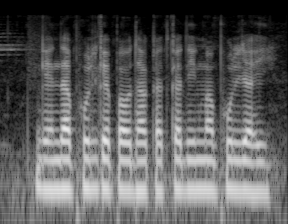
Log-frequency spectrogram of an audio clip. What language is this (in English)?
Chhattisgarhi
